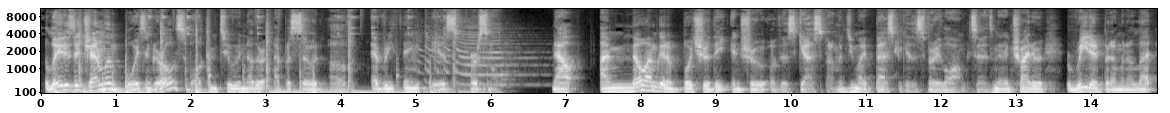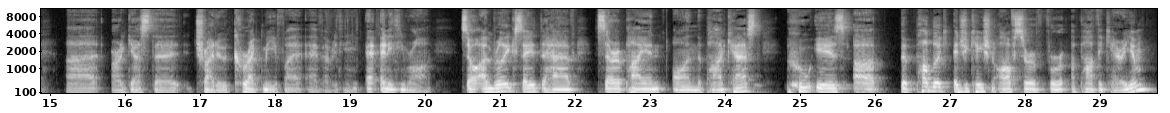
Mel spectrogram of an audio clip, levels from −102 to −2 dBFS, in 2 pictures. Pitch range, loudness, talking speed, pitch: 100-125 Hz, -14 LUFS, 170 wpm, 110 Hz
